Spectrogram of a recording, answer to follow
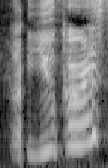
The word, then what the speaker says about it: Eucharist: Eucharist.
